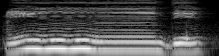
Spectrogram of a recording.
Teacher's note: Indi nun sukun bertemu dengan dal, ini adalah bacaan ikhfa hakiki dibaca samar dengung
